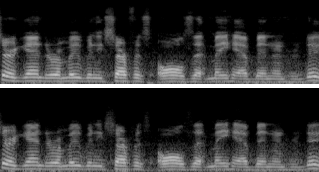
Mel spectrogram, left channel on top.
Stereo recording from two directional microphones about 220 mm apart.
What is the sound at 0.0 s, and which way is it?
Speech, 30° left (ahead or behind).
